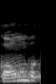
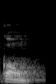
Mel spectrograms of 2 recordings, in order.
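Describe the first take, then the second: First: The final b is pronounced. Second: The final b is silent. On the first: The speaker calls it wrong. "लेकिन generally इसका उच्चारण हम कॉम्ब कर देते हैं ... लेकिन वो गलत हो जाता है" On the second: The speaker calls it right. "इसका हम उच्चारण करते हैं कॉम"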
